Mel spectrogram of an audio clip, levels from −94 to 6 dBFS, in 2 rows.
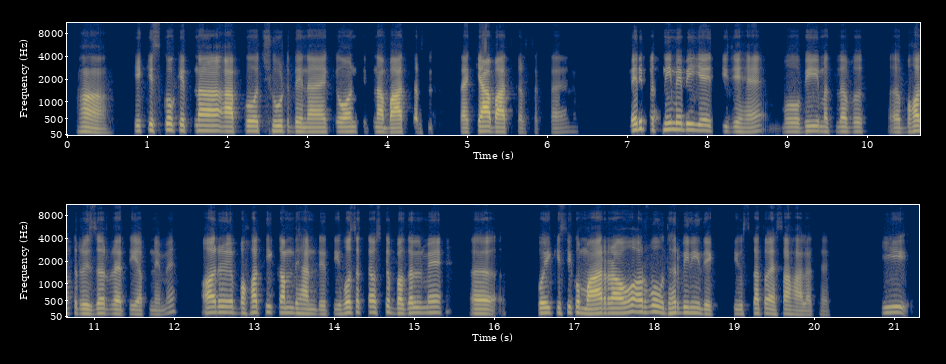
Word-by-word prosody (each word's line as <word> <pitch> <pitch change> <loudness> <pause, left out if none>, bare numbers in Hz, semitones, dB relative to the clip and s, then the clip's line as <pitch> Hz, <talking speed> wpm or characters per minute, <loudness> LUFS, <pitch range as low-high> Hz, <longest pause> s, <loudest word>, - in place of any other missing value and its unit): हाँ, 110 -6 +1 0.3
कि 150 - -1
किसको 170 +3 0
कितना 155 -2 0 0.3
आपको 135 +2 +3
छूट 145 0 -3
देना 130 -2 -1
है, 125 - 0
कौन 130 +2 0
कितना 130 -1 -2
बात 120 +1 +5
कर - - -4
सकता 120 - -14
है, 120 - +2
क्या 140 +4 +7
बात 125 -2 +4
कर 120 - -11
सकता 115 +1 -17
है। 120 +2 -16 0.8
मेरी 175 +6 +5
पत्नी 185 +2 -1
में 195 -1 +2
भी 180 0 +2
ये 160 -1 +3
चीज़ें 135 -2 -6
हैं, 135 +5 -4 0.2
वो 130 0 -3
भी 145 +3 -1
मतलब 135 -1 -5 0.4
अ, 125 - -4
बहुत 145 +6 +1
रिज़र्व 130 +1 -1
रहती 125 -1 -2
है 120 - -1
अपने 115 -1 -10
में 165 +10 -14 0.4
और 160 +1 +4 0.2
बहुत 165 +3 0
ही 170 - -3
कम 155 -1 +1
ध्यान 135 -3 -2
देती 120 +1 -10
है, 125 - -7
हो 155 +3 +3
सकता 165 +1 -4
है - - +4
उसके 165 +2 -5
बगल 150 0 0
में 160 +1 -1
अ, - - -14 0.4
कोई 130 +3 -2
किसी 150 +1 -7
को 160 - 0
मार 135 0 +6
रहा 145 0 +5
हो 150 +5 +4
और 175 -1 +3
वो 175 +1 0
उधर 150 +1 -2
भी 160 +1 -2
नहीं 155 -1 -3
देखती, 125 0 -8
उसका 125 +3 -5
तो 135 -1 -2
ऐसा 125 +1 -2
हालत 105 -3 -6
है, 100 - -18 0.5
कि 160 +1 -6
140 Hz, 190 wpm, -24 LUFS, 125-155 Hz, 0.8 s, क्या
